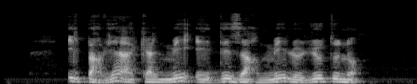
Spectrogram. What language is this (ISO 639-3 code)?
fra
